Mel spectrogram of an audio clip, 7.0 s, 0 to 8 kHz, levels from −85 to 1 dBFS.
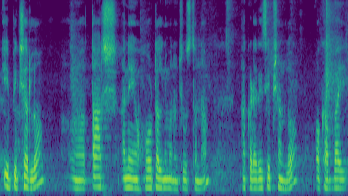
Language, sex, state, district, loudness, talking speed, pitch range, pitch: Telugu, male, Andhra Pradesh, Chittoor, -18 LUFS, 105 wpm, 130-150 Hz, 135 Hz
